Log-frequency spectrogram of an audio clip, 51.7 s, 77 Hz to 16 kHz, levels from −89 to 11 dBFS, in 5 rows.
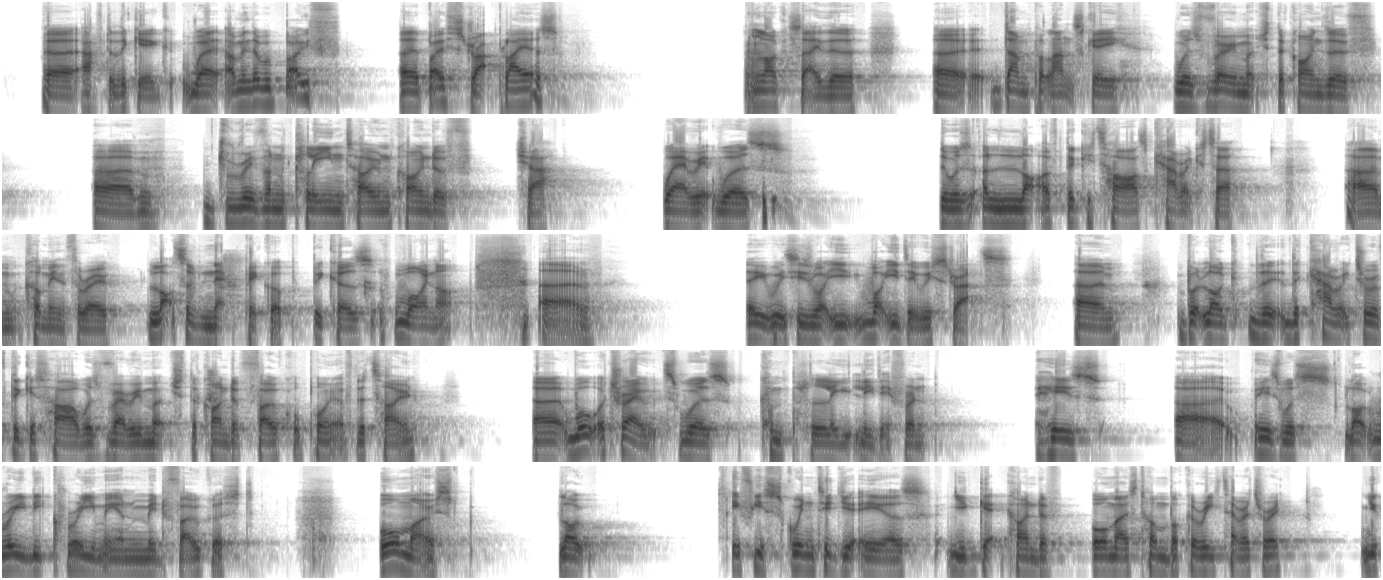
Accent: British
